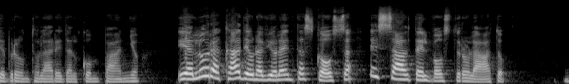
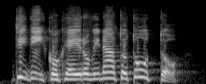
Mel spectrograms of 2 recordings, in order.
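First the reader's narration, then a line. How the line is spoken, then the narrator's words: Furious roar. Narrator (Italian): ruggite, desiderando d'aver l'amico nelle mani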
